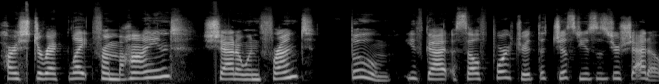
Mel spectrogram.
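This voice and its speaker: A woman speaks in a raised, projected voice, high-pitched with a bright, sharp tone. Her pitch varies in an ordinary way, and the sound is dry and close with no echo. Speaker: teacher. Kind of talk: lecture. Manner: casual, conversational.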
